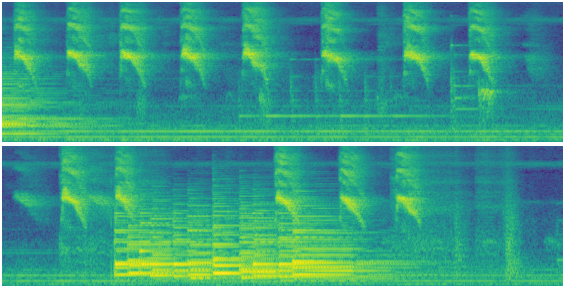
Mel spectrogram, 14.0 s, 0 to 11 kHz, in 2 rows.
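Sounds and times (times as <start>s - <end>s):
quiet piano notes: 0.0s - 2.1s, 8.4s - 13.1s
bird down-sweeping call: 0.0s - 3.4s, 4.0s - 6.2s, 10.3s - 12.6s.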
